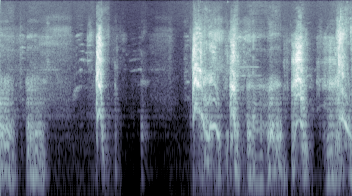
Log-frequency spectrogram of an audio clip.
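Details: Pet male dog making its usual playful noises, protective lately of an ill household member: low rumbling growls, then a sharp yelp-like bark, followed by a rapid run of whiny, grumbling vocal bursts about once a second.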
